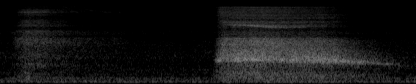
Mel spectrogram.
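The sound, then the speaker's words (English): A deep breath: a faint short exhale early on, then a longer, airy inhale that swells suddenly and fades out slowly. The whole clip is quiet and has no talking. “Everybody, right where you're at, I want you to take a deep breath.”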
